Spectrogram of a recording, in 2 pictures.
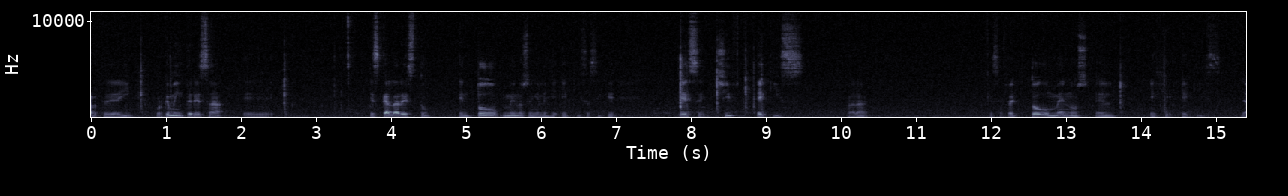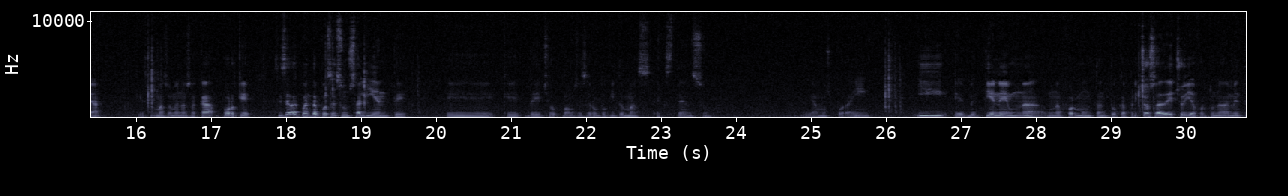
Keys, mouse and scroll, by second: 0.3-1.4 shift+middle drag, 1.7-2.1 scroll up 2, 2.3 shift+middle click, 3.2-3.5 shift+scroll up 3, 7.4 s, 8.3 shift+x, 11.7 click, 12.3 middle click, 13.3-14.8 shift+drag, 15.4-15.8 scroll up 2, 16.0 alt+Tab, 18.5 alt+Tab, 18.8 alt+shift+click, 21.4 right click, 22.5 click, 23.0-25.6 drag, 25.9 alt+Tab, 28.2 middle click, 29.3 alt+Tab, 29.6 alt+middle click, 30.5 scroll down 2.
